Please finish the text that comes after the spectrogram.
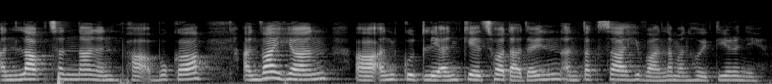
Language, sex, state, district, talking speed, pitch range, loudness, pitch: Mizo, female, Mizoram, Aizawl, 225 wpm, 200-235 Hz, -20 LUFS, 220 Hz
